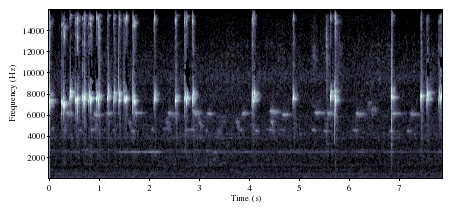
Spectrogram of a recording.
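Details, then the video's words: Perched brown-throated sunbird in full song, used as a lure recording: a fast run of thin, very high ticking notes at first, then scattered single and paired chirps with longer pauses. "AKSI KONIN NAGEN BONGKAR ISIAN | Pancingan konin"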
